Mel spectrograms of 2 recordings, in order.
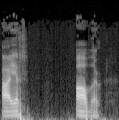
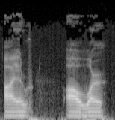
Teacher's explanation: sometimes some people also pronounce retroflex at the end of word like ire, over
